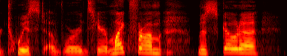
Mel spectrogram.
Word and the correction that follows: Muskoday: That's pronounced Muskoday. – Muskoday. I get this wrong every time, Mike. You keep correcting me, and one of these days I'll get Muskoday right.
